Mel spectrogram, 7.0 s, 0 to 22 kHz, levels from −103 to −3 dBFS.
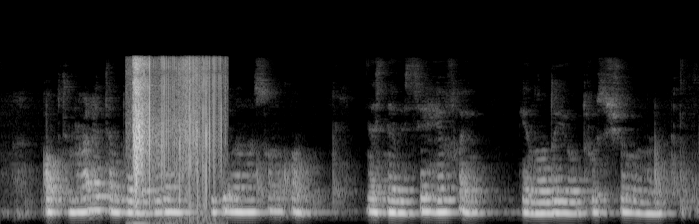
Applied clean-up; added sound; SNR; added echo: none; Crackle; -4 dB; reverberation time 0.6 s.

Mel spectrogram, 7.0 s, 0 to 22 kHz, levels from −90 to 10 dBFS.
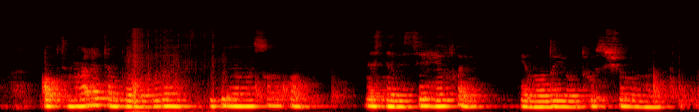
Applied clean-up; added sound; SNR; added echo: neural separator model SepFormer DNS4.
